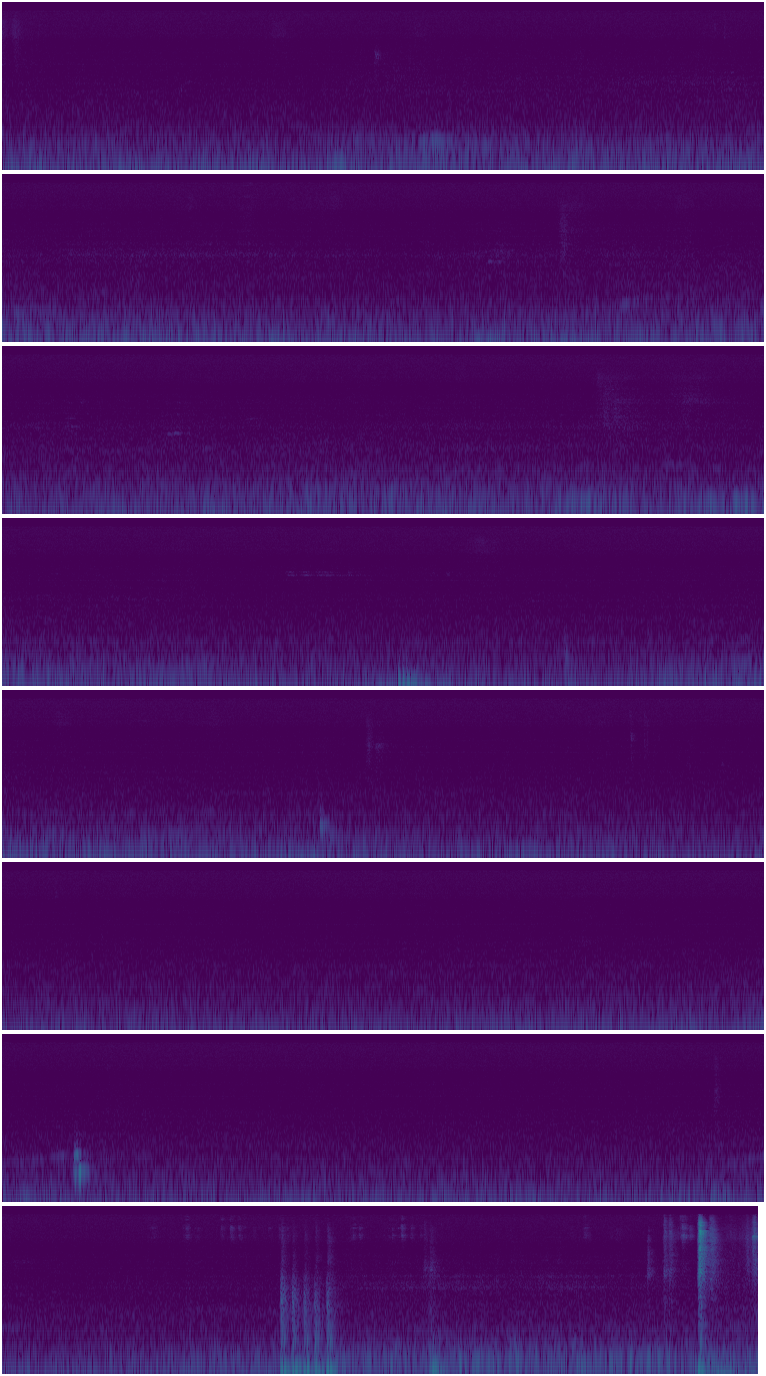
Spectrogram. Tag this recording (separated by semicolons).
ambiance; ambient; atmosphere; field-recording; general-noise; room-tone; roomtone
